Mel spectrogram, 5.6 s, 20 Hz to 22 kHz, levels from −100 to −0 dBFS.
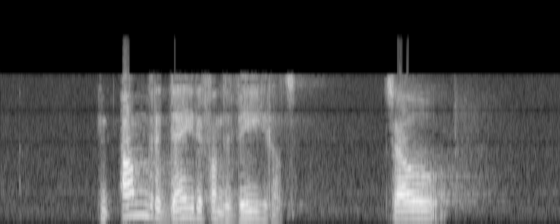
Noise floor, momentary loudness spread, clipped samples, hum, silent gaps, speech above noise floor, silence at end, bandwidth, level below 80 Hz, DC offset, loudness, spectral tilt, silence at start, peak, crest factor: -55 dBFS; 18 LU; under 0.1%; none; none; 40 dB; 1.05 s; 9 kHz; -62 dBFS; under 0.1%; -15 LUFS; -7 dB/octave; 1 s; 0 dBFS; 18 dB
